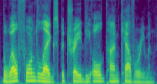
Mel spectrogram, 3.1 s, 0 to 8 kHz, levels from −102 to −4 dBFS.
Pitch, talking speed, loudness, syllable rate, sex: 105 Hz, 170 wpm, -19 LUFS, 4.7 syllables/s, male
